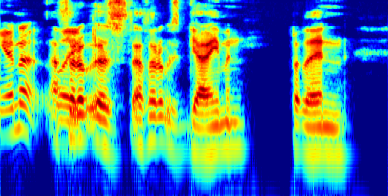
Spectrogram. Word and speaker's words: Gaiman: Neil Gaiman. How would you say it, Dom? Neil Diamond, Apparently, the singer. Apparently, it's Neil Gaiman. I always said the whole Ninja Gaiden thing, innit? I thought it was Gaiman, but then like I had an argument with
